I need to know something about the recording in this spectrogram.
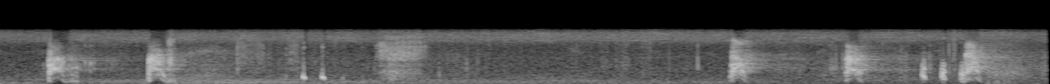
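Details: A little dog that has chased a deer away from the edge of the woods gives sharp, widely spaced barks in irregular pairs and singles, with quiet gaps between them.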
